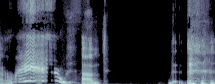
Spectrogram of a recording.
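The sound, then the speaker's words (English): A cat in heat outside in New York City yowls with long, wavering, drawn-out cries, two or three in quick succession. After a short silence, a person's voice follows briefly. “oh my God, there's a cat in heat outside.”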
